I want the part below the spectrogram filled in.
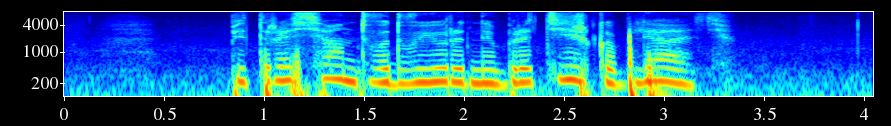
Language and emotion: Russian, neutral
